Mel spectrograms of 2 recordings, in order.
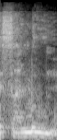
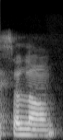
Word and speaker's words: salon: M yeah we call it salon s a l o n hair salon yeah it's hair salon we call it saloon is the pronunciation but it's the right pronunciation salon but here you find them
